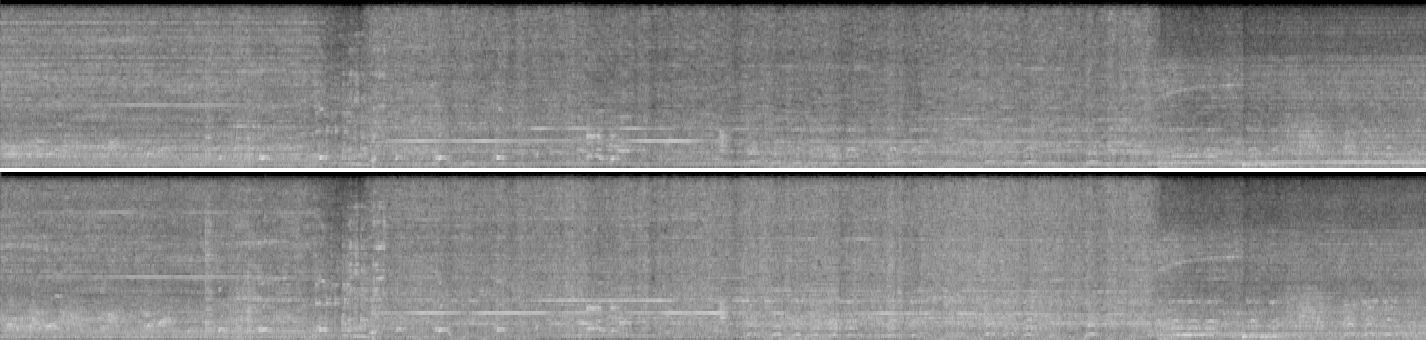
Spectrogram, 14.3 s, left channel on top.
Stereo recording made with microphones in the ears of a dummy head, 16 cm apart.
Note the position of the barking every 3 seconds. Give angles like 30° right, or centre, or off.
40° right, centre, 10° right, 40° right, 60° right.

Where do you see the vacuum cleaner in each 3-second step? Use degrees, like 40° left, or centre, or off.
20° left, centre, 40° right, 20° right, 10° left.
